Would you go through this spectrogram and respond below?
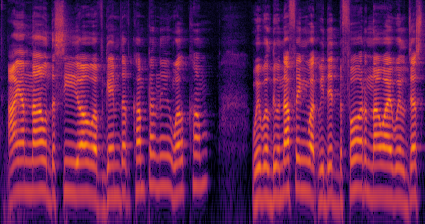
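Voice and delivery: hammed-up boss proclaiming he runs the company; doing Arash. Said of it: "It is me actually doing Arash".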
